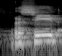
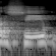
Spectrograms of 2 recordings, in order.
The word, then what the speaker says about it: receipt: रिसीट RECEIPT, और रिसीप्ट नहीं होता, रिसीट होता है बेटा।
